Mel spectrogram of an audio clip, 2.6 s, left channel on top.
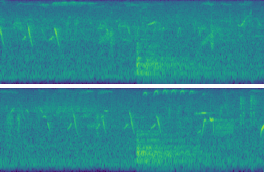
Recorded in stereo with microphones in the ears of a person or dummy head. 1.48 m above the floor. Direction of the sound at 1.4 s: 10° left (ahead or behind).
